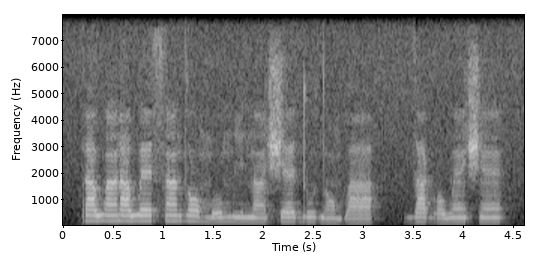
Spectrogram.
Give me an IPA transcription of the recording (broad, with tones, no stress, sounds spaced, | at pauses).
ɾ a˦ w ã˦ ɾ a˦ w ɛ˦ s ã˦ d ɔ˦˨ m o˨˦ m i˧ n ã˧ ʃ ɛ˦ d u˦ d ɔ̃˧ b a˧ | d a˦ ɡ ɔ˧ w ɛ̃˦ ʃ ɛ̃˧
